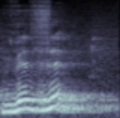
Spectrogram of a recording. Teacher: So you can see that stress is not on the last syllable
